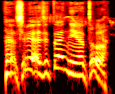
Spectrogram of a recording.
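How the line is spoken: Snort while chewing. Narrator (Russian): хмыкнул Хрящ, не переставая жевать

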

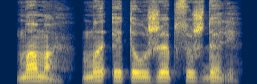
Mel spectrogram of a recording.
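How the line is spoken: Tired answer. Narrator (Russian): устало отвечает Арслан

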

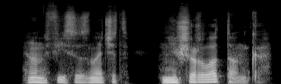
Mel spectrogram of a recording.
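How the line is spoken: Hissed through teeth. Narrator (Russian): сквозь зубы прошипел я

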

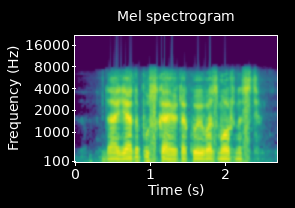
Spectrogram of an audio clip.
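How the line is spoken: Calm. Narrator (Russian): спокойно сказала Лис

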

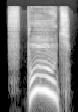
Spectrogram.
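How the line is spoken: Booming in the ears. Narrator (Russian): прогудело в ушах

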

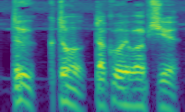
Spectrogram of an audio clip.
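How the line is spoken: Gruff barking. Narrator (Russian): рявкнул волк

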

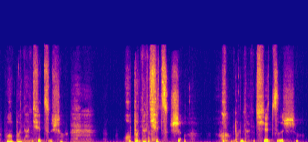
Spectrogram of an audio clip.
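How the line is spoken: Sobbing, breaking down, repeating. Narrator (Chinese): 李大公哭得悲悲切切，他的精神看上去已经濒于崩溃，只是不停地重复着

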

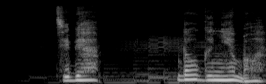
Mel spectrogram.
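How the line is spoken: Hoarse strained words. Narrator (Russian): хрипло выдавила

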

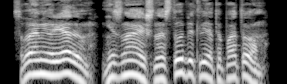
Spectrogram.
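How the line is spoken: Displeased grumble, mage. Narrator (Russian): недовольно пробурчал маг

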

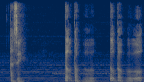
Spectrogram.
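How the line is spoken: Stammering, speechless. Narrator (Vietnamese): Bốn ấp úng nói không lên lời

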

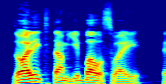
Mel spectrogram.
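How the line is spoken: Barking. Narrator (Russian): рявкнул он

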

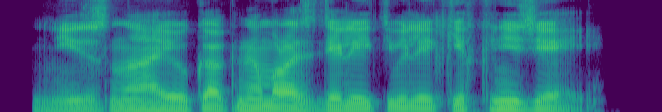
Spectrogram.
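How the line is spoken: Grumbling. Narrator (Russian): проворчал Долинар

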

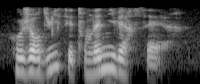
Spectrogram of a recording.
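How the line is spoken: Contemptuous. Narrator (French): lança Dudley d'un ton méprisant

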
